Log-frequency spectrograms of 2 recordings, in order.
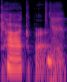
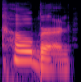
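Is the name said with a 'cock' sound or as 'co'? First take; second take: cock; co. First: The first syllable is 'cock', with a k. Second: The first syllable is 'co', without a k. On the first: This matches the spelling. The speaker calls it right. "pronounce it Cockburn" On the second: This is how everyone commonly says it. The speaker calls it wrong. "everyone pronounces it Coburn"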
